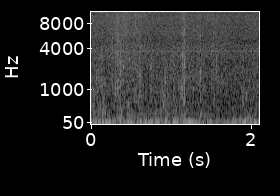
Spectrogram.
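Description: Steady low rumble of a boat moving over water, with gusty wind buffeting the microphone throughout. Continuous, with no voices.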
